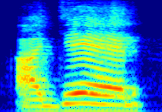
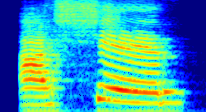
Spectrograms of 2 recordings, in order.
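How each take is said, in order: First: The middle consonant is a 'y' sound. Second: The middle consonant is a 'sh' sound. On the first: This is how it is usually heard elsewhere. "eu era acostumada a falar" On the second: This is how it is said in Argentina. "a gente fala como se fosse um X"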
